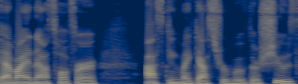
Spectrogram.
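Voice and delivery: normal talking voice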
